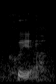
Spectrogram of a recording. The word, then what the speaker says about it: Clea: do anything to keep clay or clee clea like as in cleopatra from winning including the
